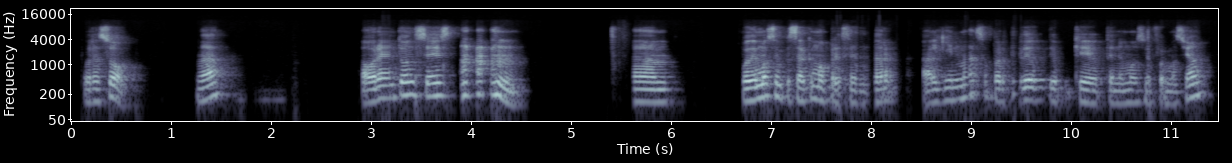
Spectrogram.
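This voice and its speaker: A man leads an online language lesson in an unhurried, deliberate way. He speaks at a mid pitch and keeps pausing to check that his students are following. He sounds like he is talking into a video call. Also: a little mellow. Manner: patient, keeps checking in with short tag questions. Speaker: language teacher.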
